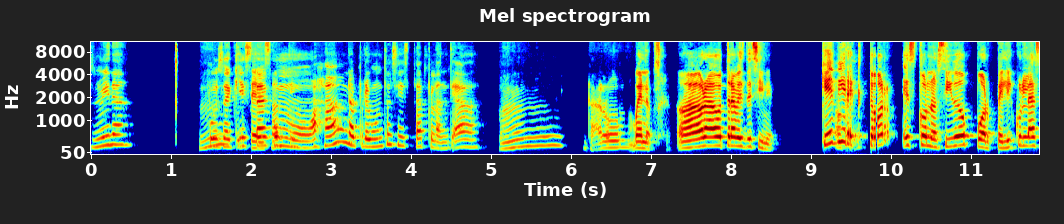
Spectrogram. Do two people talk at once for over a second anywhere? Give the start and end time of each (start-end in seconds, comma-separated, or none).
1.4-2.6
